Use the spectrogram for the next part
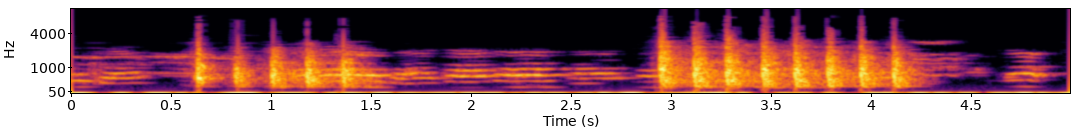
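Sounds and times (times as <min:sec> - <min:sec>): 
rapid knocking on a door: 0:00.6 - 0:01.5, 0:02.9 - 0:04.3.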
